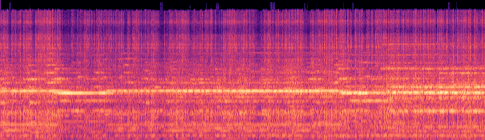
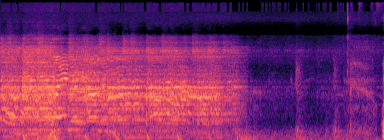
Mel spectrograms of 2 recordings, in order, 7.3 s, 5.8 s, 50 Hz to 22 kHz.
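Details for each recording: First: Pioneer KEX-23 car stereo speakers, stored many years in a box, on the bench: music thin and tinny with no bass and rough scratchy edge; cone suspension disintegrated, before fitting new suspension rings. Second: Pioneer KEX-23 car stereo speakers after repair, old foam suspension removed and repaired with Copydex latex adhesive, unmounted on bench: radio music full and clear, no rattle, buzz or scraping cone.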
